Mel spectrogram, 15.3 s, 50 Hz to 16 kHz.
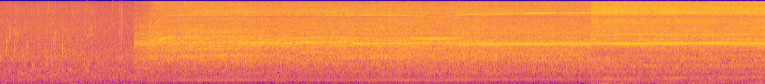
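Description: Water-fed wet angle grinder with a 50-grit diamond pad grinding agate. Water runs with a soft hiss for the first few seconds, then the grinder starts about three seconds in and runs steadily with a whine. About twelve seconds in the sound turns louder and rougher.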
